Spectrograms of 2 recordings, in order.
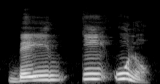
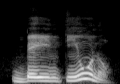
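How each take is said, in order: First: "veintiuno" broken up as vein, ti, uno; slow, separated "veintiuno", each part set apart; split into parts. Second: Said in the usual way. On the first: Shown as a demonstration. Teacher showing learners a compound number, split into parts.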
